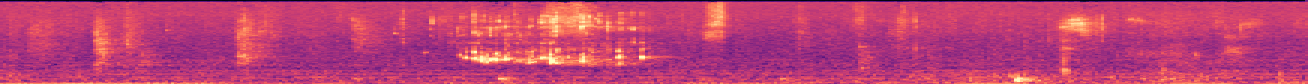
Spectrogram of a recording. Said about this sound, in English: In the communion meal, wine poured out.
